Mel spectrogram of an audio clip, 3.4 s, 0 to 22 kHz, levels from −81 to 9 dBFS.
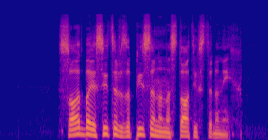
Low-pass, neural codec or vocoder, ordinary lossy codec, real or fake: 14.4 kHz; vocoder, 44.1 kHz, 128 mel bands, Pupu-Vocoder; none; fake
